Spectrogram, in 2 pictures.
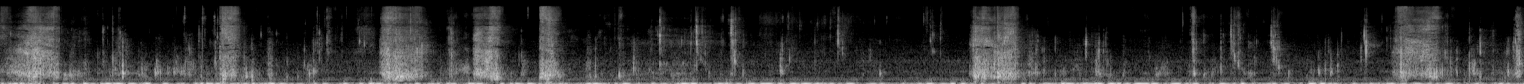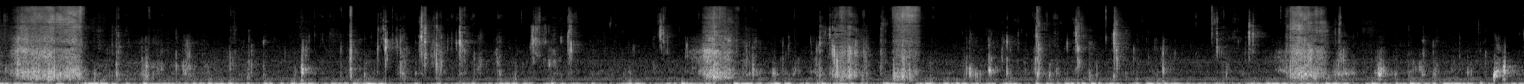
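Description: Close-miked biting and chewing of braised pig's trotters: irregular wet mouth sounds, with a louder bite every few seconds.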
